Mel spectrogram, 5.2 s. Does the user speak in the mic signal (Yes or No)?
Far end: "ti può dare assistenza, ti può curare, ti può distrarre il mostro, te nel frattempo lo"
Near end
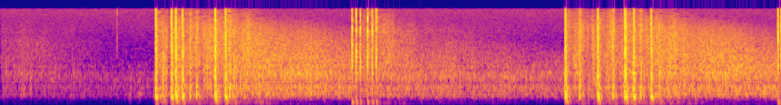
No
